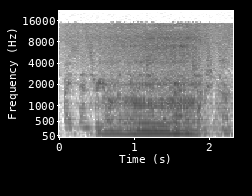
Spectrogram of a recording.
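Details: Snoring while sleeping: one long, low, buzzing snore on a breath, with quieter breathing before and after.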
